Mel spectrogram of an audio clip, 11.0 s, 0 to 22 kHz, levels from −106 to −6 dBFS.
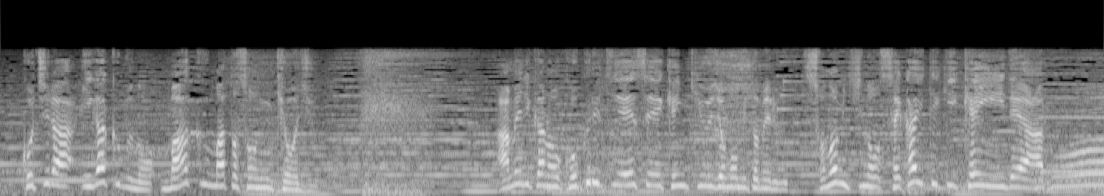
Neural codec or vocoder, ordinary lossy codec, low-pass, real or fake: none; none; none; real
